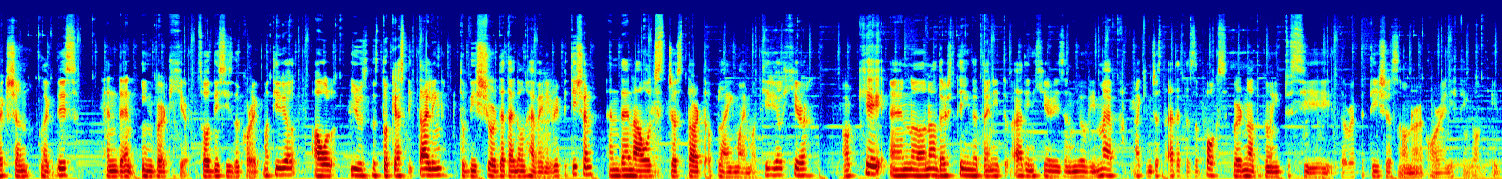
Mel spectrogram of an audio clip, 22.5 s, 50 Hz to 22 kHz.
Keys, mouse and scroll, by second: 0.0 click, 1.3 click, 2.3 click, 4.1 click, 4.3 click, 5.0 click, 7.9 click, 13.0 middle click, 14.7 middle click, 16.7 middle click, 17.8 middle click, 22.2 click.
